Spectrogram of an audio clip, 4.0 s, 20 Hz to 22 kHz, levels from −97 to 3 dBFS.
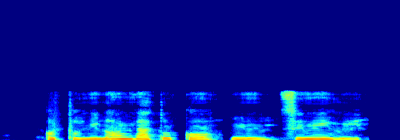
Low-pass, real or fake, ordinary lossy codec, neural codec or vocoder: none; fake; none; codec, 16 kHz, 1 kbps, FunCodec, trained on LibriTTS, 50 frames a second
